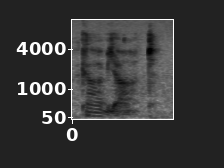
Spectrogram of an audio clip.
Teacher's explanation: I want to stress on the first syllable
